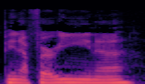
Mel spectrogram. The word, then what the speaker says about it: Pininfarina: And then there's all those guys in Italy, Ferrari, you know, Agnelli, Bertone, Pininfarina. – Hey, be careful. – Did I say that right? – Yeah.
